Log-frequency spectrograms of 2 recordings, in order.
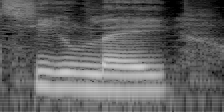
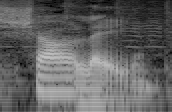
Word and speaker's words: Xiu Lei: And I am talking about Xiu Lei, or as I think the name is pronounced in Chinese, is Xiu Lei.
